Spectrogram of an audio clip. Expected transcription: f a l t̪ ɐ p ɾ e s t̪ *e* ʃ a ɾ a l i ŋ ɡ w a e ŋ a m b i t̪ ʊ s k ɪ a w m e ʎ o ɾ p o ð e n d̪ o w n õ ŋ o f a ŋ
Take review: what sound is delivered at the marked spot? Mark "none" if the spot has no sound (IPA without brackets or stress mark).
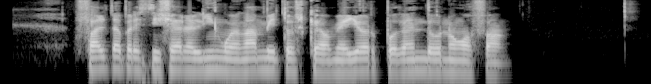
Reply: i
